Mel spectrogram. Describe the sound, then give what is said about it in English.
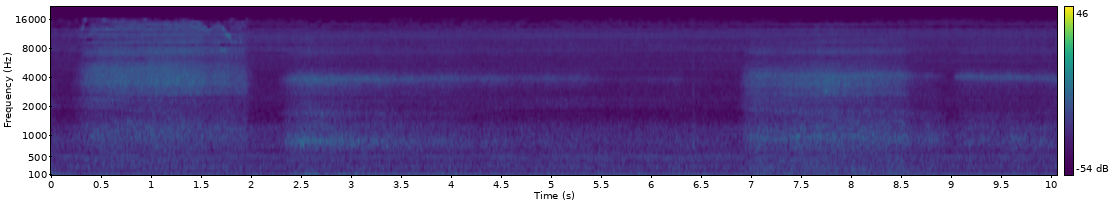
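Slow, deep breaths taken during a guided relaxation exercise: a few long, airy inhales and exhales, loud and breathy, with brief pauses between them and no talk. “I want you to take a couple of deep breaths with me.”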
